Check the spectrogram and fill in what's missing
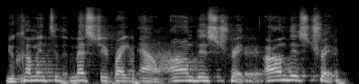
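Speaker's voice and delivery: ordinary talk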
